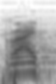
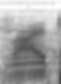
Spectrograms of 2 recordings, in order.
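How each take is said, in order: First: The word begins with an r sound. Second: The same.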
